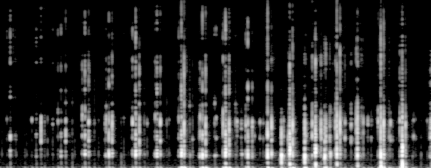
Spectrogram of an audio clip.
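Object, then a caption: Small plastic jar. Fingertips and nails tap and click on the yellow lid and dark body of a small, hollow plastic cosmetic jar held in the hands. The result is a fast, uneven run of short, dry clicks with a hollow low thump under many of them and bright, crisp tops. The taps land in quick clusters, and later ones grow louder and deeper.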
